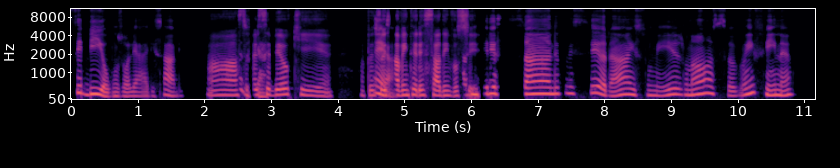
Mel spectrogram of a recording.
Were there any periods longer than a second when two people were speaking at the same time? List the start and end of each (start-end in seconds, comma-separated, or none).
none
